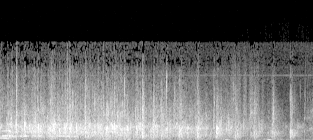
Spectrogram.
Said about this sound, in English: Woo, can you give a big clap of to Jesus?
